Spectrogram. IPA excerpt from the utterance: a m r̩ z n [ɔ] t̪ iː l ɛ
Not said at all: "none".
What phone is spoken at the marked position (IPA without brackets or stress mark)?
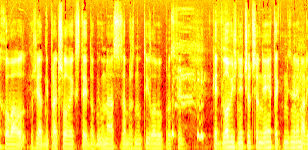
u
